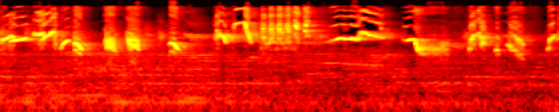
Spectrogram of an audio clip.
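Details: Lively oriental magpie-robin song in full-isian style, rich with learned phrases: loud harsh bursts alternating with slurred whistles, a quick high rattle, and sweet downslurred notes.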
